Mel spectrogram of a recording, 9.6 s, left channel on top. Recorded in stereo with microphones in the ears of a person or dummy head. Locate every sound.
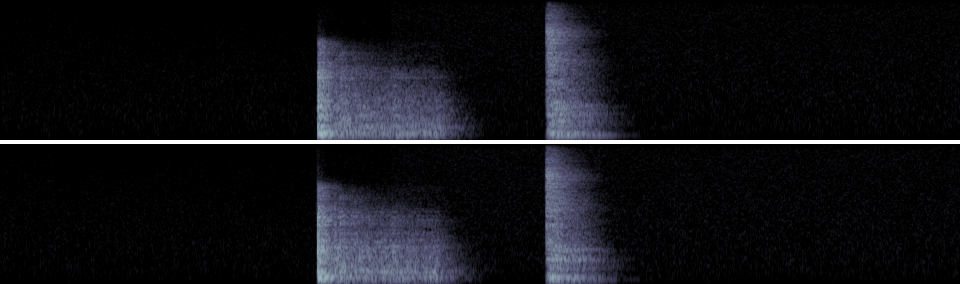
3.2 s an explosion: 60° right (ahead or behind), 0.7 m
5.5 s a door slam: 65° right (ahead or behind), 1.5 m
